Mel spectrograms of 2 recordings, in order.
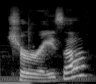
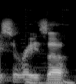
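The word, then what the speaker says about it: Cereza: of the little girl her name is chesa cuz it's Italian sesa well they they uh the games got it wrong then because they always say Sera CH well they don't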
